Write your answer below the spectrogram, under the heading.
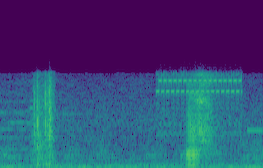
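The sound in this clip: Telephone ringing with an electronic ring tone: a short burst, then after a pause a longer, steady, fairly loud ring.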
